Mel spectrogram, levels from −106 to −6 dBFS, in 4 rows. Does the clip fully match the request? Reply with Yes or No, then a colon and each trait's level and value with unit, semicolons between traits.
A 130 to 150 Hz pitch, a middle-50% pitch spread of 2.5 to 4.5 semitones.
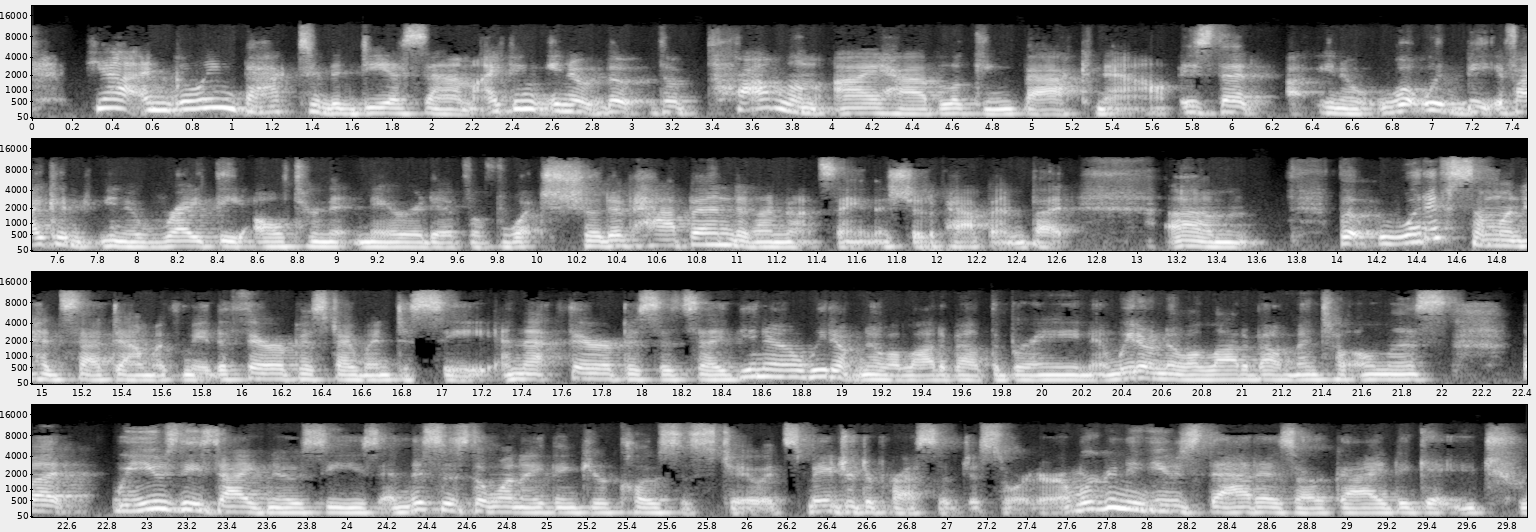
Yes: medium, 140 Hz; average, 4.1 semitones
